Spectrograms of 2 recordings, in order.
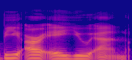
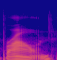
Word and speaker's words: Braun: Last name is spelled B R A U N. Okay, down in the Milwaukee area, we pronounce it Braun. Up in Sheboygan, they pronounce that Brown.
